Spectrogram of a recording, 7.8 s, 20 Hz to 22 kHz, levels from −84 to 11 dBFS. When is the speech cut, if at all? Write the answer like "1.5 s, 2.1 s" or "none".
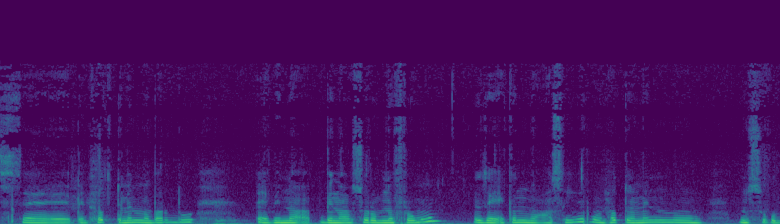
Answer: none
